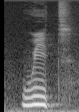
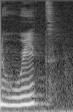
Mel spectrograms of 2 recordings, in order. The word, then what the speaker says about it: huit: Petit, huit. Petit, huit. The final T in petit is silent, but the T in huit is pronounced.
